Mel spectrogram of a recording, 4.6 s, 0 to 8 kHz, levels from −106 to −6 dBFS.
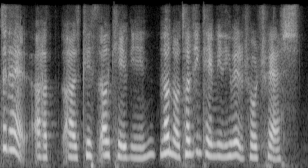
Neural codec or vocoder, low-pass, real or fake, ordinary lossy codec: codec, 16 kHz in and 24 kHz out, 0.6 kbps, FocalCodec, streaming, 2048 codes; 7.2 kHz; fake; AAC, 32 kbps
